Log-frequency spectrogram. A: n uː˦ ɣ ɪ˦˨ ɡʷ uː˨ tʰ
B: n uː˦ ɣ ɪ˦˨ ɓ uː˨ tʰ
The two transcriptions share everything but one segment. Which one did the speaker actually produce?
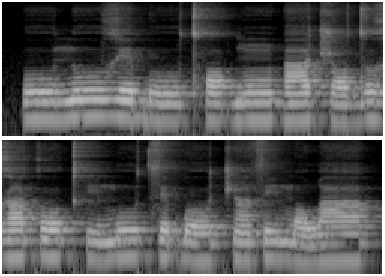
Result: B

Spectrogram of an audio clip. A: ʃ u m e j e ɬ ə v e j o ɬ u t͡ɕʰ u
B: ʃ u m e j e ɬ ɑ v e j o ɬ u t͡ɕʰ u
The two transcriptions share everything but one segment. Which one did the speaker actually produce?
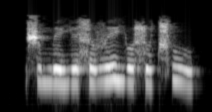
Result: A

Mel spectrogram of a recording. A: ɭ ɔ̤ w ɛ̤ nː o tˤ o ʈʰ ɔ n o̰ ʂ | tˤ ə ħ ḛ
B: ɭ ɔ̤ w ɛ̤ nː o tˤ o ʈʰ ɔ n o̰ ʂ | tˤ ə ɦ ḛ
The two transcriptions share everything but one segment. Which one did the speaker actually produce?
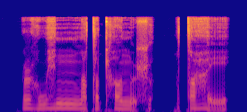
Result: B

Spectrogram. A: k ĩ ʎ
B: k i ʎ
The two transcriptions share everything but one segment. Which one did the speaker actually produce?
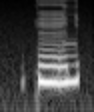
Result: A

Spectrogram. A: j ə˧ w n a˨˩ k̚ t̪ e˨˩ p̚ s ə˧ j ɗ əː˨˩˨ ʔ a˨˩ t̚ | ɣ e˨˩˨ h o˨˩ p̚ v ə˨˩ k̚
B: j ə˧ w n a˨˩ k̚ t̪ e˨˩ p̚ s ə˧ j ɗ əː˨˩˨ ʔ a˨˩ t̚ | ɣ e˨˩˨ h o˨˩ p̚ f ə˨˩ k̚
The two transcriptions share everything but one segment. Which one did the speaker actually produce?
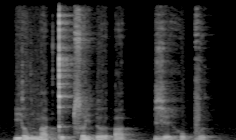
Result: A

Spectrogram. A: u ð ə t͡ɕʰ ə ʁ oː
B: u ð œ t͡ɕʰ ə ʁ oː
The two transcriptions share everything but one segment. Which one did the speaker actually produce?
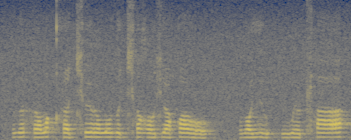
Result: A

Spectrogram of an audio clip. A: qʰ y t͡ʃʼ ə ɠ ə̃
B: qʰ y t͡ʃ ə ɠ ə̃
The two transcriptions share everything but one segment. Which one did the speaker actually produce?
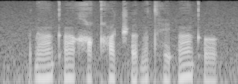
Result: A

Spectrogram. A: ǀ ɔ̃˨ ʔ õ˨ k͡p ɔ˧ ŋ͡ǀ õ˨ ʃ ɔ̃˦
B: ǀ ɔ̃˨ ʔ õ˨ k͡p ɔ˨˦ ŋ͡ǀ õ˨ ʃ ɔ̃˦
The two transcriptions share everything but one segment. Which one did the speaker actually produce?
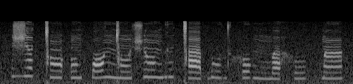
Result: B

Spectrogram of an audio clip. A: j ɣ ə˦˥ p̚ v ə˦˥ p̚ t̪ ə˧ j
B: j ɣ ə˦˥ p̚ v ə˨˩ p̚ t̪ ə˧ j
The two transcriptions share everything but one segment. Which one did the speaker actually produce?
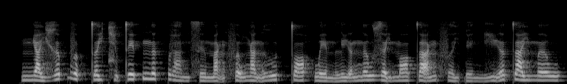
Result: B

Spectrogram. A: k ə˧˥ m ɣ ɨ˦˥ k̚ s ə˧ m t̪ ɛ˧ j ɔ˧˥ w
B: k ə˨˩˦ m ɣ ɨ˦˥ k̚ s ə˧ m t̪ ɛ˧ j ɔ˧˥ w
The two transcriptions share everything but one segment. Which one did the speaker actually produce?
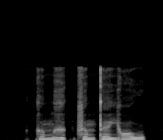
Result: B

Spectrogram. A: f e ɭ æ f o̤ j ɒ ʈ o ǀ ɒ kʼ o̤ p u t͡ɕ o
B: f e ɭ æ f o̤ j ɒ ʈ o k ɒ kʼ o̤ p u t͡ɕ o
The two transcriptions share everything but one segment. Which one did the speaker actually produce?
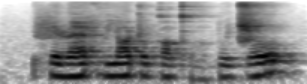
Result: B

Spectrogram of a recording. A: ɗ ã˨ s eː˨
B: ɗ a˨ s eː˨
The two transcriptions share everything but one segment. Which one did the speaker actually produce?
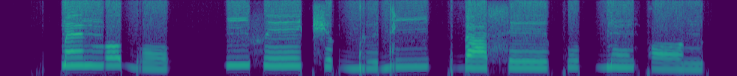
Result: B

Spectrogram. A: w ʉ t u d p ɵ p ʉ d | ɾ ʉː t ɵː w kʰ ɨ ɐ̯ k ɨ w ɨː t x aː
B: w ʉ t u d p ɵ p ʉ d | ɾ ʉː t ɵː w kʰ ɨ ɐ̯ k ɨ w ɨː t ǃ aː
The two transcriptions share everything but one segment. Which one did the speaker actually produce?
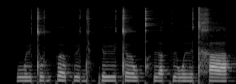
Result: A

